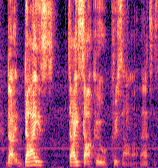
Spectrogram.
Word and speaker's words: Kusama: I thought you guys said you took out Kusaku! Or Kusama. Right, got his name wrong. Daisaku Kusama.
